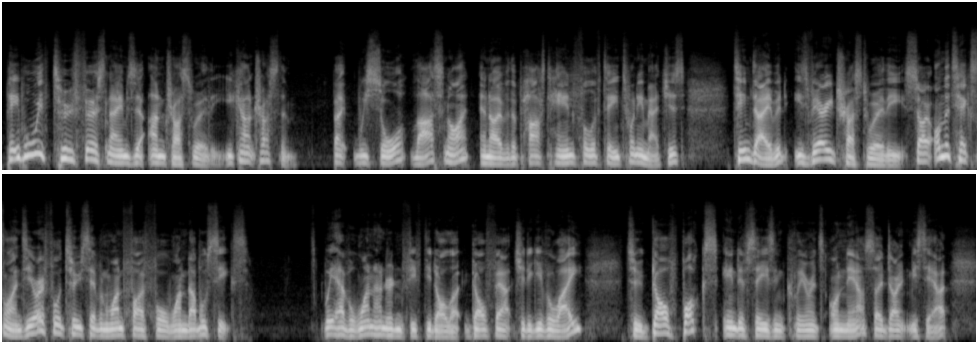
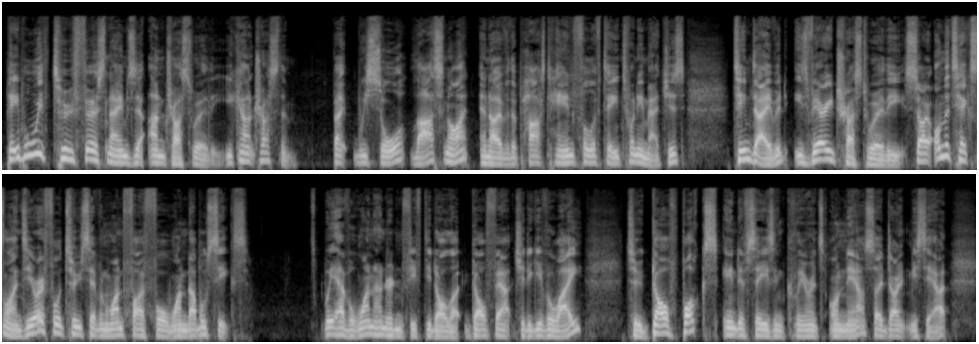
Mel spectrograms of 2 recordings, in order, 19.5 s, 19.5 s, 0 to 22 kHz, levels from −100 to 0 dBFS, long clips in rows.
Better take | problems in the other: second | muffled; slightly; fading above 3.5 kHz

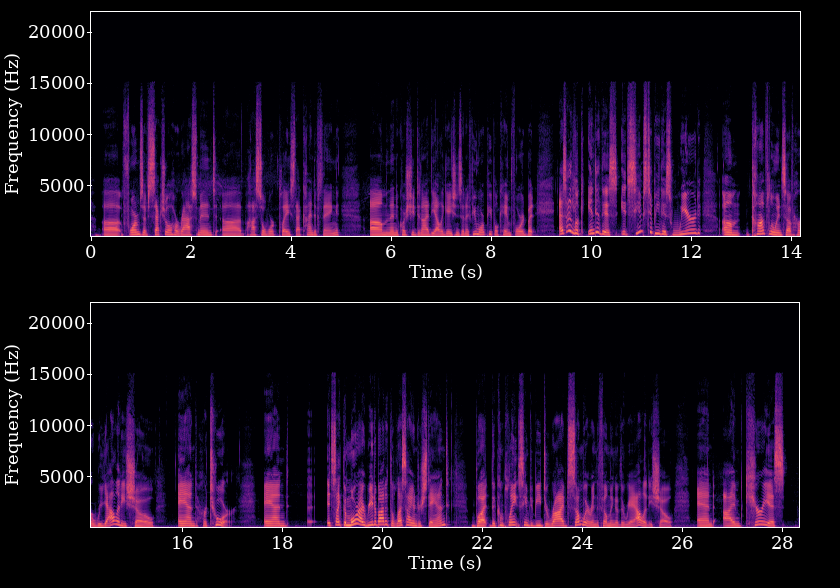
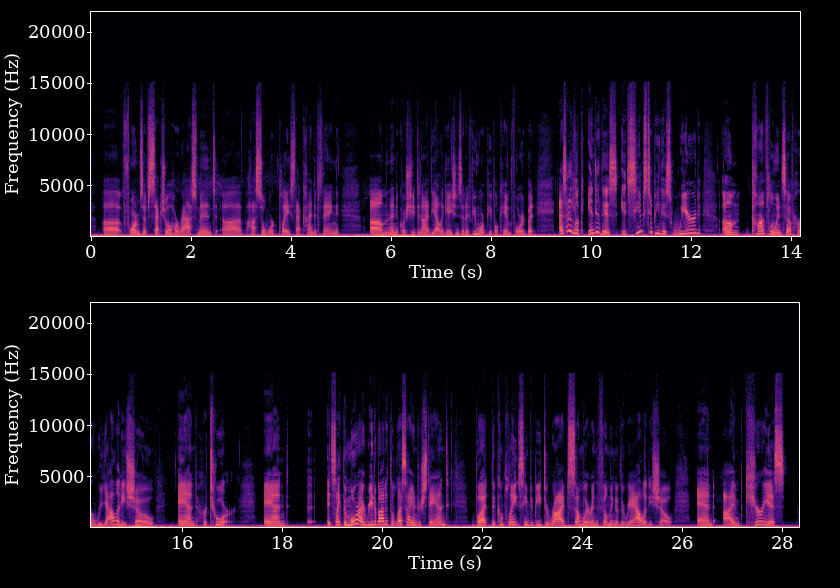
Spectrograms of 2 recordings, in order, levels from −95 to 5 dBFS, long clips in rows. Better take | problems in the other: first | low rumble; faint; throughout; 25 dB below the speech

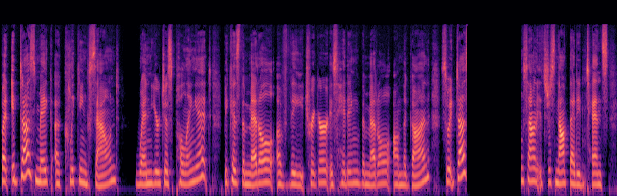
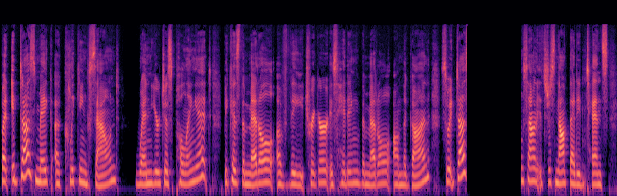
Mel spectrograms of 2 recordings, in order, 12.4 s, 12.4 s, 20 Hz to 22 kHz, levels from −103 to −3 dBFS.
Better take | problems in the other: neither | audio cutting out; at 9.5 s for 1 s; the same in both

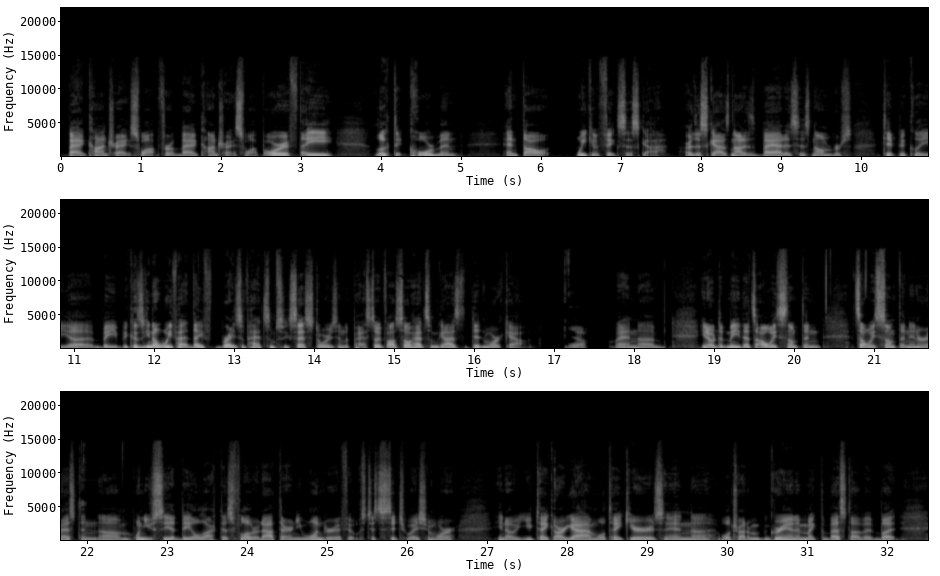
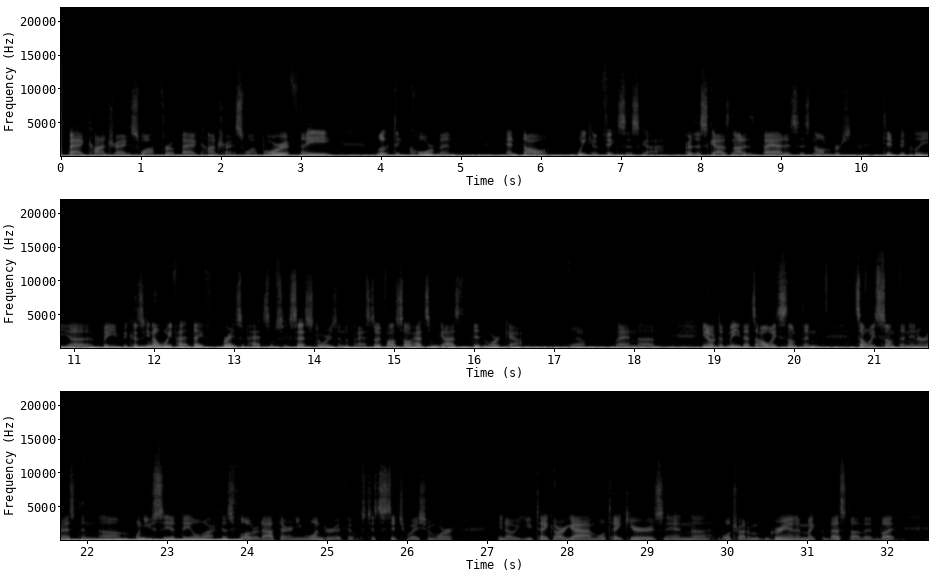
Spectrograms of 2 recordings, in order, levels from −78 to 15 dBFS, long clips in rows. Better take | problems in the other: first | low rumble; loud; until 24 s; 5 dB below the speech

